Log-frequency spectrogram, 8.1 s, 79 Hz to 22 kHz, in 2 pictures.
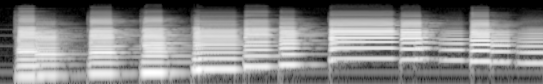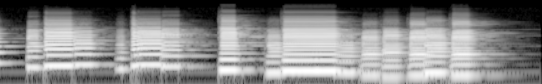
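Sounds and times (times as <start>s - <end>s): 
tenor saxophone: 0.0s - 7.9s.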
